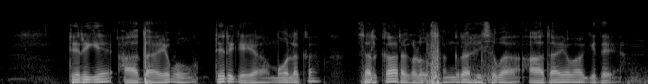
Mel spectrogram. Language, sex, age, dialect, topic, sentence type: Kannada, male, 51-55, Mysore Kannada, banking, statement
